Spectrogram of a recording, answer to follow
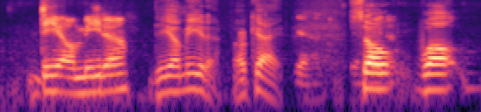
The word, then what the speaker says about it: D'Almeida: How do you pronounce his last name? D'Almeida.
